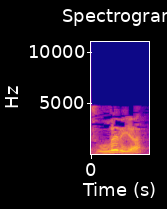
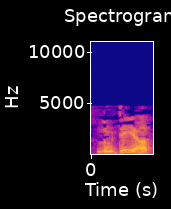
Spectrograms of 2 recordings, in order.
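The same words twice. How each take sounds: First: The name has the usual, familiar English pronunciation. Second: The name has a less common, original-style pronunciation. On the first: This is the everyday way the name is said. "how we normally pronounce it" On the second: This is how the name is properly pronounced. "her name is pronounced Lydia"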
